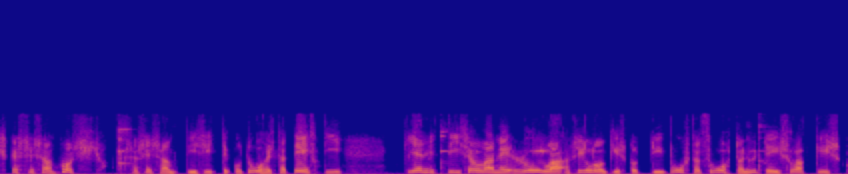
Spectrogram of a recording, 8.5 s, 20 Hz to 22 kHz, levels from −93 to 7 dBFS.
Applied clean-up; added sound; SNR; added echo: neural diffusion model UNIVERSE++.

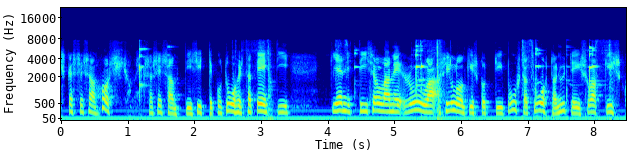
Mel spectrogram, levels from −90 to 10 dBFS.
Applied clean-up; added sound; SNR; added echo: none; Glass; 15 dB; none.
